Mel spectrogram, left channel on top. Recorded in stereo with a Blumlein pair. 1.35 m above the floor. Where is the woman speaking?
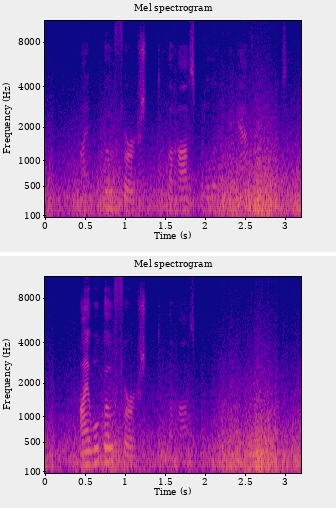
60° right; by 3.2 s 50° left.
